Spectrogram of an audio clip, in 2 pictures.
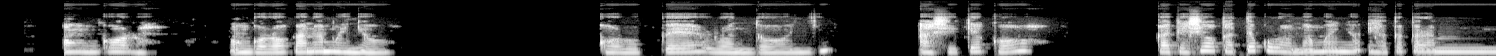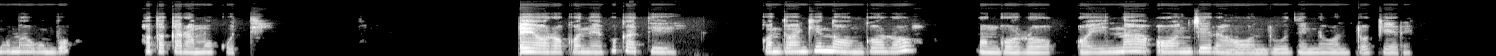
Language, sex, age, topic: Oshiwambo, female, 18-24, agriculture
